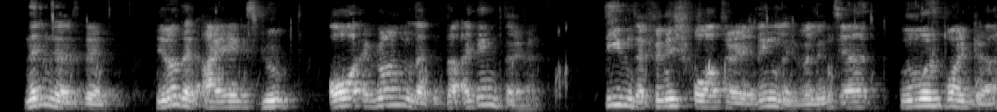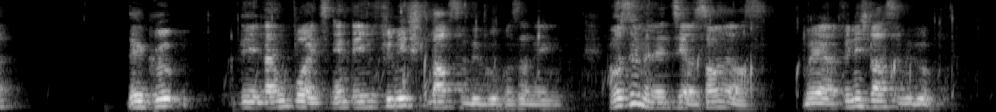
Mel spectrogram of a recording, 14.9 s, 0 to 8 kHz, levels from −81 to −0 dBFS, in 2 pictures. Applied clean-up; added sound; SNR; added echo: neural mask model DeepFilterNet 3.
